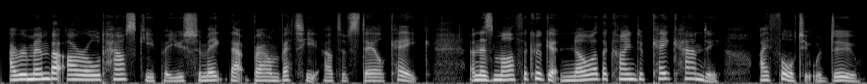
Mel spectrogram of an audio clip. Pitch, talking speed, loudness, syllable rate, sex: 200 Hz, 215 wpm, -19 LUFS, 5.4 syllables/s, female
